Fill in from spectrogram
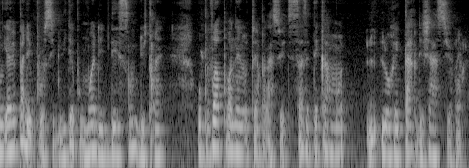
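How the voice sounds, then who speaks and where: A woman's voice: low-pitched, gravelly, darkish tone, slightly rough. A woman hosting a casual vlog, chatting directly to viewers and telling a story while she has a cold and a cough. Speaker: channel host. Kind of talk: casual spoken vlog on faith and marriage.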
